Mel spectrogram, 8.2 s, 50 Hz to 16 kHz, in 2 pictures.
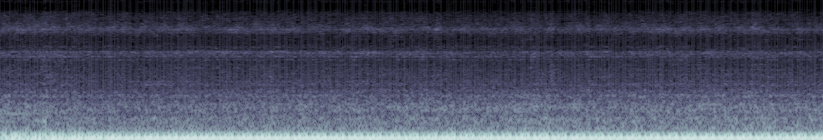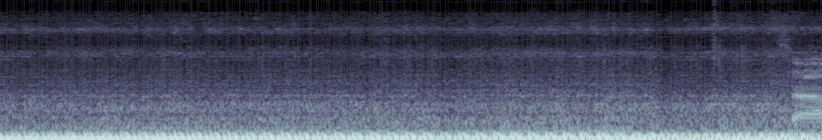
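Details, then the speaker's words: Dodge Dakota with a 426 Whipple-supercharged Hemi on a short gentle drive to break in a new rear gear set: a smooth, steady low drone of tyres, driveline and exhaust with no rising gear whine. The diff sounds healthy. "but gear noise is gone we just have to drive like a granny for a while to let this gear set break in actually sounds good so yeah Drive is just like stock you guys"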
